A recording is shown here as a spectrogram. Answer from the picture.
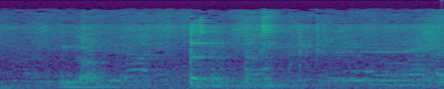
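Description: Faint clinks of metal vessels, the sharpest about a second in, under low murmuring voices.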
